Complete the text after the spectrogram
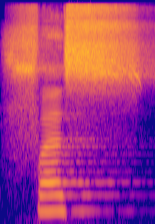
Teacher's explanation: namanya shofir ada desisan seperti ular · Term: sofir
